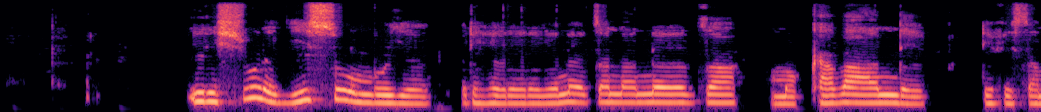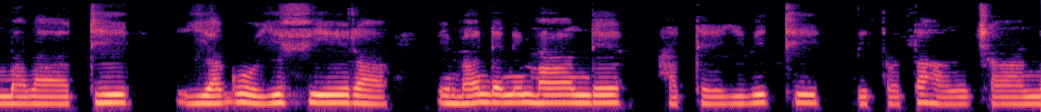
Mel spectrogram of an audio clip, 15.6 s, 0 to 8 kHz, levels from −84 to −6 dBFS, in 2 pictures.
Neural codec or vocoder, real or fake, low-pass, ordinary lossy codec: none; real; 7.2 kHz; AAC, 48 kbps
